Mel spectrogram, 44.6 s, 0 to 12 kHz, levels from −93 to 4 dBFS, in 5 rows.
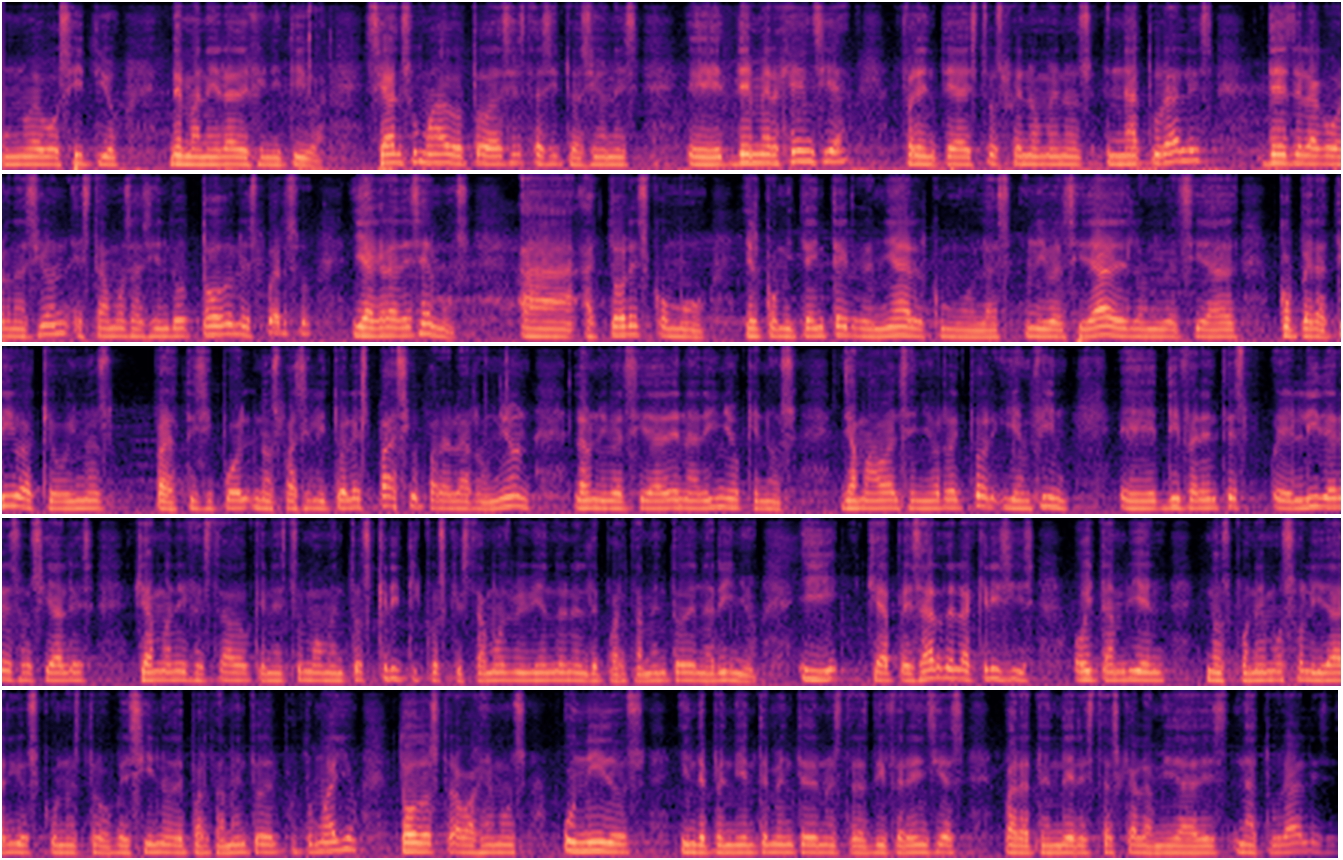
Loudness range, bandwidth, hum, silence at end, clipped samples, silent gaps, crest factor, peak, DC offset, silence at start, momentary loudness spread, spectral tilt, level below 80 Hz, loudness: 3 LU; 11.5 kHz; none; 0.05 s; under 0.1%; none; 18 dB; -4 dBFS; 0.1%; 0 s; 8 LU; -6.5 dB/octave; -46 dBFS; -23 LUFS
